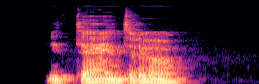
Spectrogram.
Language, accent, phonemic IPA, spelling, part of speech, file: French, Canada, /e.tɛ̃.dʁa/, éteindra, verb, LL-Q150 (fra)-éteindra.wav
- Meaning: third-person singular future of éteindre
